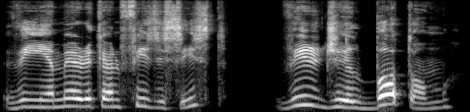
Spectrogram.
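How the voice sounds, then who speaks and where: A woman reading scripted history narration in a measured, formal manner. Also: on the high side, lively intonation, dark tone, dry recording, studio quality.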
